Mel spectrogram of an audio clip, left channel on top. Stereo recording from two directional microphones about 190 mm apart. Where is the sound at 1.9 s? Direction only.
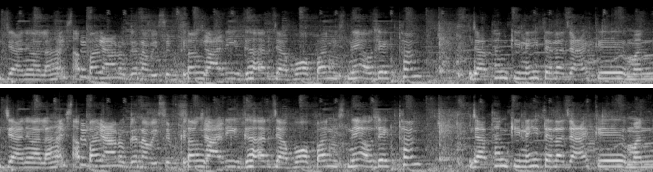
Centre (ahead or behind).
